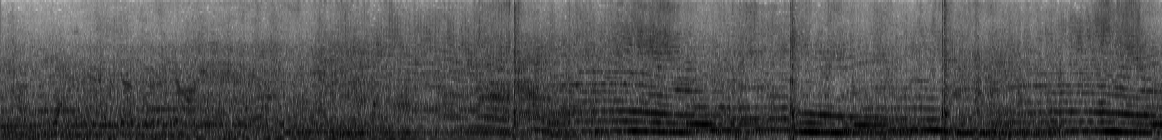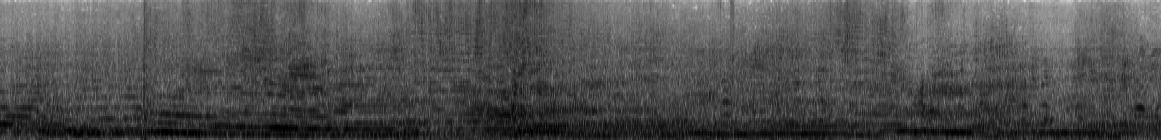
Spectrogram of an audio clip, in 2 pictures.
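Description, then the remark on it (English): Race cars, among them Toyotas and the Ritchie Competizione Ferrari, scream past on a race track one after another, loud engine notes rising and falling in pitch as each sweeps by, overlapping continuously with no pause. “They are lovely sounds, aren't they? I could just sit here all day and let you listen to them.”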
